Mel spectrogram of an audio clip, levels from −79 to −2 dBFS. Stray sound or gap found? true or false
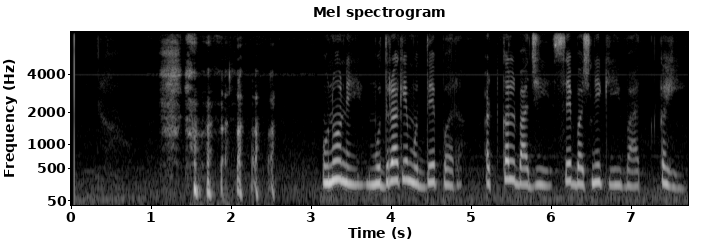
true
